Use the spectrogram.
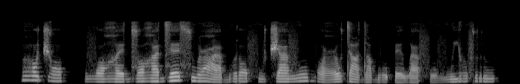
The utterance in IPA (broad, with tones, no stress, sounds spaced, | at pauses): ɦ ɔ˦ t͡ʃ ɔ˧ | v ɔ˨ ʁ ɛ˨ d͡z ɔ˧ ʁ a˧ d͡z ɛ˦ s u˧ ʕ a˨ b ɤ˧ ɾ ɔ˨˦ f u˨ t͡ʃ a˧ v o˦ b ɔ˨ ʕ o˦ t ɛ˧ dˤ u˧ b o˧ ʔ ɛ˨ w a˨ f o˨ v u˦ j ɤ˦ f r u˦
